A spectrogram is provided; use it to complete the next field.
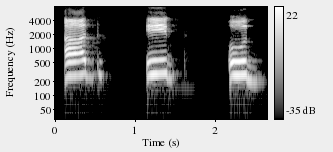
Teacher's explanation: یہاں دال پر قلقلہ کرنا ہے جنبش دے کر پڑھنا ہے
